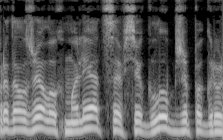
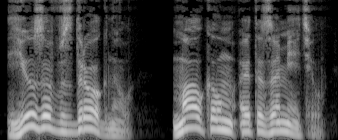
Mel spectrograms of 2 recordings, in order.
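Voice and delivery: ordinary delivery

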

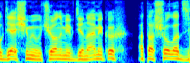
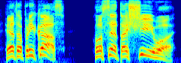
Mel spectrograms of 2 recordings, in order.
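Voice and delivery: loud, high urgent yell; shouted order; 8 semitones higher, 5 dB louder than usual. A narrator's reading. Captain ordering Aaron out of the tunnel, shouting. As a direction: shout him back with full authority. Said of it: "опомнился и прокричал".

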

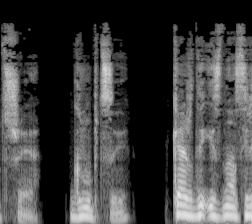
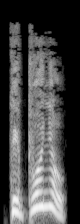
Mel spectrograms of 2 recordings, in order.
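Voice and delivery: high, loud insistent question; stern demand; 9 semitones higher, 7 dB louder than usual. Acted. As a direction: demand he promise. She insists.

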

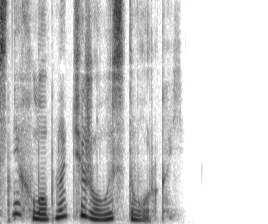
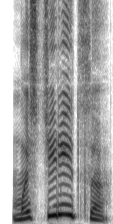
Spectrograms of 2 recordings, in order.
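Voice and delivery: raised, higher calling voice; calling after; 4 semitones higher, 5 dB louder than usual. A narrator's reading. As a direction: call out to someone walking off. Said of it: "крикнул вдогонку Талан". (окликая вдогонку, громко)

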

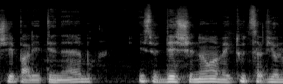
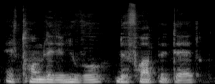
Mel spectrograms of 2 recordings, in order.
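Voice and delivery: ordinary delivery

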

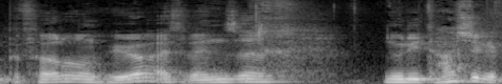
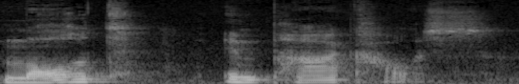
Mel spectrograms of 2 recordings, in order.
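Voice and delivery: dramatic title announcement; 2 semitones lower, 6 dB quieter, much slower than usual. Acted. Dramatischer Titel der Geschichte.

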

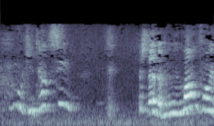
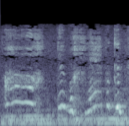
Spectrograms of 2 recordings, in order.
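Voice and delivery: startled realisation; 7 semitones higher, 10 dB quieter than usual. Acted. Iris suddenly understands.

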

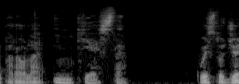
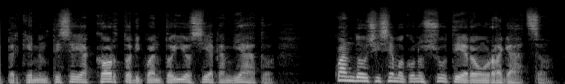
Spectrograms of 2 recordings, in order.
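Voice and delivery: emotional, self-justifying speech, swelling louder in bursts; lightly voiced impassioned young man; 5 semitones higher, 6 dB louder than usual. Dorian defends his changed self to Basil, lightly voiced, impassioned. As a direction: plead and protest by turns, lightly in character.

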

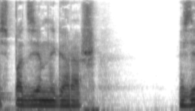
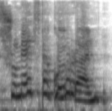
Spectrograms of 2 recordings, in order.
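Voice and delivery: put-on shrill, much higher crazy old crone; shrieking old woman; slower than usual. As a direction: screech like a batty old lady. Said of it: "точь-в-точь выжившая из ума старая фурия".

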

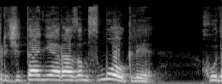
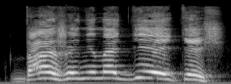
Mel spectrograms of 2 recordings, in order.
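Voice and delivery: higher, slow gurgling gloat; gloating old man; 5 semitones higher, much slower than usual. A narrator's reading. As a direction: taunt them with glee. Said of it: "клокотал он".

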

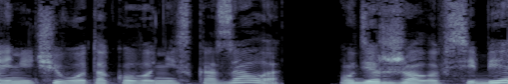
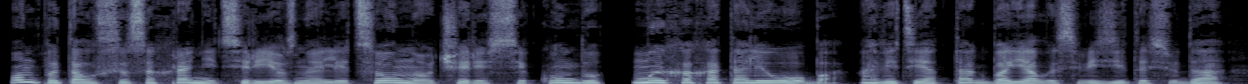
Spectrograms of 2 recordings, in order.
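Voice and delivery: plain reading voice

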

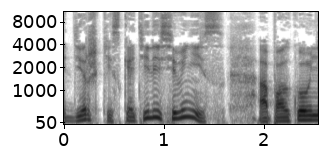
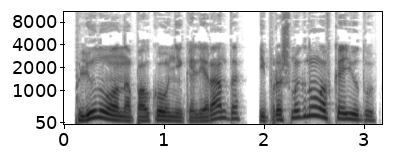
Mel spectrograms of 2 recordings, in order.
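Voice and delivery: ordinary delivery, nothing marked

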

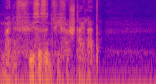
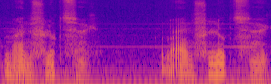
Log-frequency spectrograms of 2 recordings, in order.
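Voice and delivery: longing; 6 dB quieter, much slower than usual. Acted. Waking from fever, longing.

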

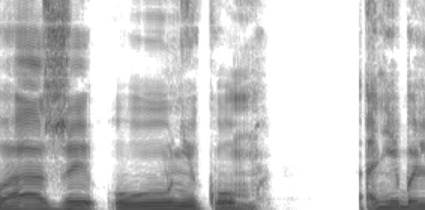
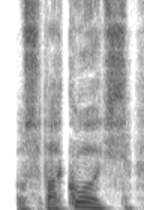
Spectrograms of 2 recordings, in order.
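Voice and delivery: higher, hushed alarmed plea; frightened girl hushing her aunt; 8 semitones higher than usual. A narrator's reading. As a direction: beg her to calm down. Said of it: "воскликнула ... испуганная Ася".

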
